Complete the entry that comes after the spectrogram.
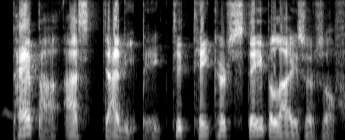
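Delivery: usual speaking voice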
